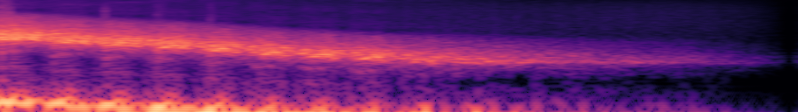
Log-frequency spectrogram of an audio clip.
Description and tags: Descending space echo
A descending electronical echo
effect, space, Echo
